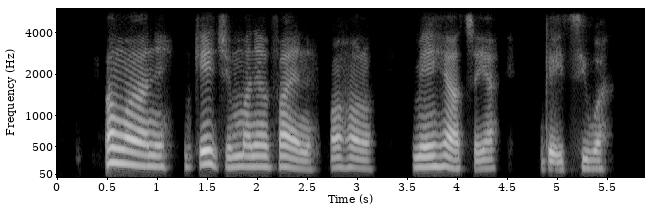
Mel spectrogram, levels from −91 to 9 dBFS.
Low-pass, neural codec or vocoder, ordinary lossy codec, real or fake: 5.4 kHz; codec, 24 kHz, 0.9 kbps, DualCodec; Opus, 24 kbps; fake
